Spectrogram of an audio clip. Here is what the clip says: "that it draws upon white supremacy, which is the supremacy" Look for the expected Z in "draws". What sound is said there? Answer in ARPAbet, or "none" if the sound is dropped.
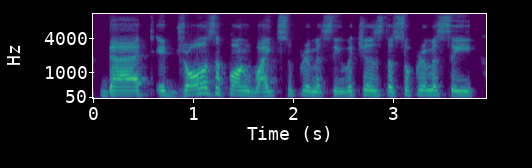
Z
